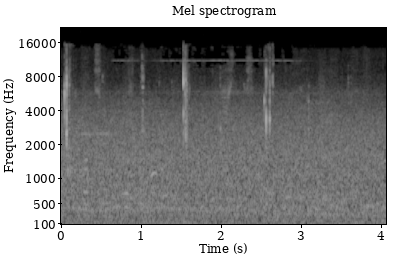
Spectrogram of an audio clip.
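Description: Outdoor urban ambience: a steady low rumble with an indistinct murmur of background voices, and a few short sharp clicks about a second and a half apart.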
